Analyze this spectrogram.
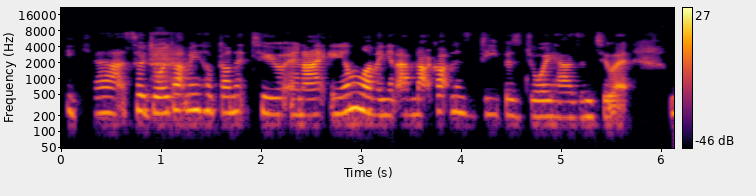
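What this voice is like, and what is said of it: Southern American accent. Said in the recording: “with my southern accent, too, there's it comes out a little bit different”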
